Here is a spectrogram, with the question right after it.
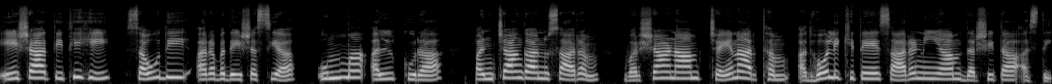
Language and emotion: Sanskrit, neutral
